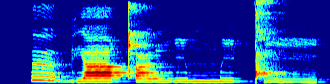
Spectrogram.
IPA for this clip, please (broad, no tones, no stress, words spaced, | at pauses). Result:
øb jaqʼø ŋimːiǃʼi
